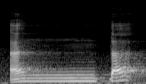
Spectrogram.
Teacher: dibaca samar bainal izhar wal idgham, di antara izhar dan idgham, tidak masuk langsung ke ta, tidak juga dibaca jelas nunnya, dan disertai dengan dengung ketika ikhfa, seperti itu. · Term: ikhfa haqiqi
